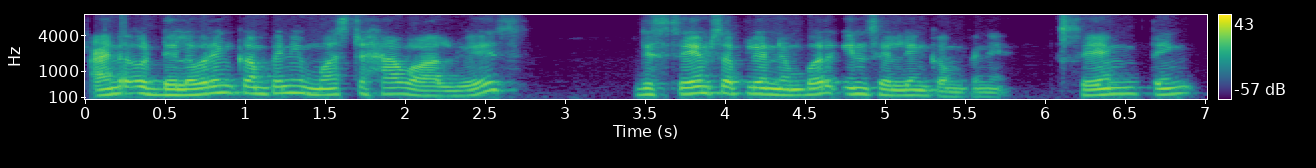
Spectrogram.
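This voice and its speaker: A man presenting an explanatory software training webinar in a halting way, often checking in with short tag questions. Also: fairly high pitch, lively intonation. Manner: halting, repeatedly checks with "right?" and "okay". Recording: dull lo-fi webinar audio.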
